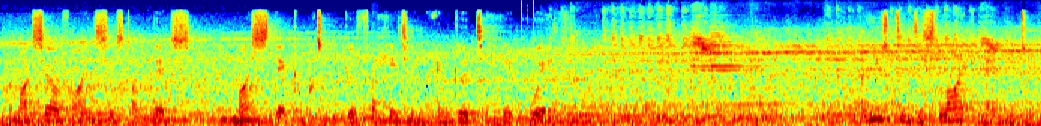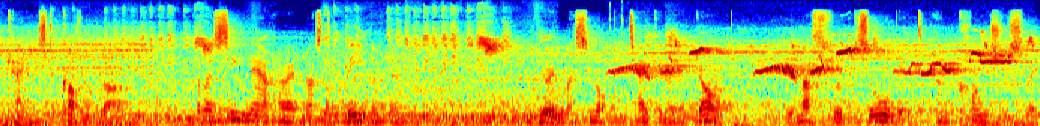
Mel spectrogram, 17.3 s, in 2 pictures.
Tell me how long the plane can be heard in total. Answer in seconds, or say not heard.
17 s.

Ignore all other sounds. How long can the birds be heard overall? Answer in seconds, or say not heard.
13 s.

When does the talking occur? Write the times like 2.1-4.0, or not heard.
0.1-4.8, 7.2-12.0, 13.2-17.3.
